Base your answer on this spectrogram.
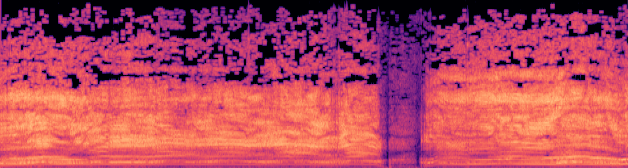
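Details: A wild boar being attacked by a leopard screams in loud, harsh, drawn-out squeals, breaking off briefly before resuming; Wild boar.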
